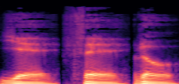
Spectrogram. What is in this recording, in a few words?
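"yethero", concatenated syllables; Affixing experiment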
